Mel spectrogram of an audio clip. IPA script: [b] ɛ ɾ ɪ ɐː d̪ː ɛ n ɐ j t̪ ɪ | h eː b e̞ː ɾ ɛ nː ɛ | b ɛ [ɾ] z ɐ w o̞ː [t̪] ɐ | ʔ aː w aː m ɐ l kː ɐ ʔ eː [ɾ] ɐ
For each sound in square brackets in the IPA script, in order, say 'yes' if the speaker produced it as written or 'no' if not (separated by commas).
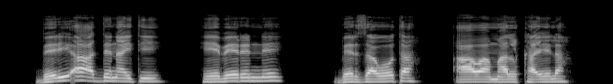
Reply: yes, yes, yes, no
